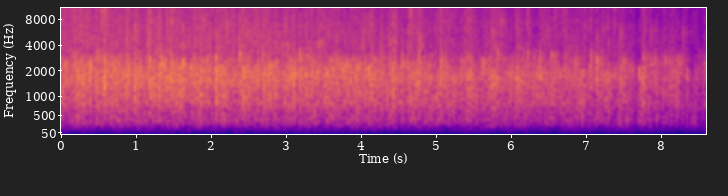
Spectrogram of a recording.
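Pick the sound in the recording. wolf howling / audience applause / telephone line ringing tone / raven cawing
audience applause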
